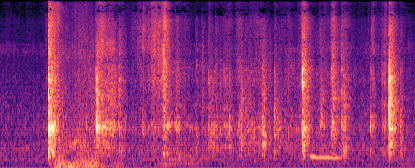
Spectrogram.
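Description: Cardboard box of dessert mix being torn open by hand: a sharp rip of card about a second in, then crackling and rustling of the card and packaging, with a few sharp clicks.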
